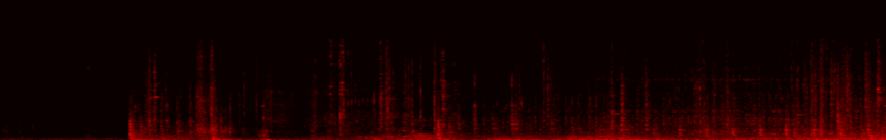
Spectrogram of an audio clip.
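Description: A heavy stone mechanism grinds and rumbles.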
